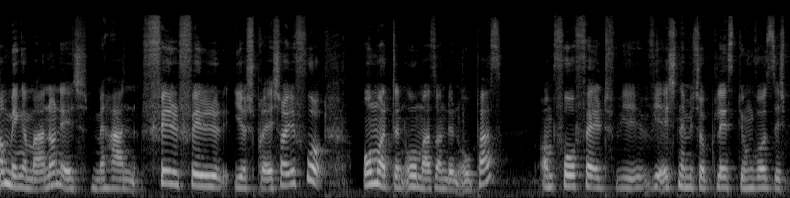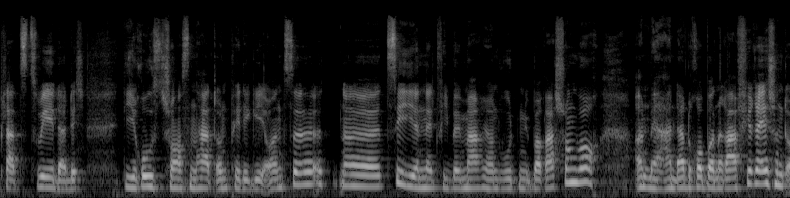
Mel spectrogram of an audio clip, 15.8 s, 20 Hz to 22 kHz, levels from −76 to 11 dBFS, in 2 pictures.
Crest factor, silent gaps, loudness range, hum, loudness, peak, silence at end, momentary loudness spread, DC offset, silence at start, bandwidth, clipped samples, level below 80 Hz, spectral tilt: 18 dB; none; 3 LU; none; -26 LUFS; -8 dBFS; 0 s; 9 LU; under 0.1%; 0 s; 17 kHz; under 0.1%; -64 dBFS; -4.5 dB/octave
